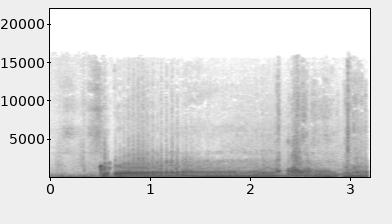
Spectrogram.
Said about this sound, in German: Sobald sich ein Matrose nähert, wird er wütend, bellt und fletscht die Zähne.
